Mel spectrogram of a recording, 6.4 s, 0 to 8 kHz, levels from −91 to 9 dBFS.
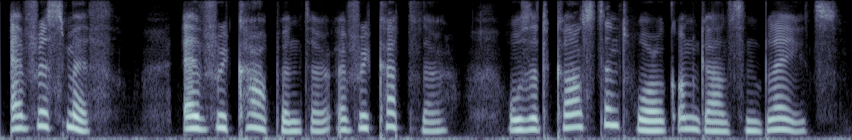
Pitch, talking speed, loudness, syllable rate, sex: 235 Hz, 130 wpm, -18 LUFS, 4.8 syllables/s, female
